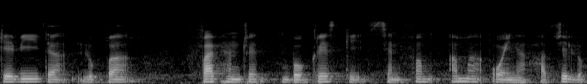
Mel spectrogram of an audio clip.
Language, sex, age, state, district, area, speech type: Manipuri, male, 18-30, Manipur, Bishnupur, rural, read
